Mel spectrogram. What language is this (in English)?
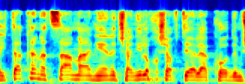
Hebrew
